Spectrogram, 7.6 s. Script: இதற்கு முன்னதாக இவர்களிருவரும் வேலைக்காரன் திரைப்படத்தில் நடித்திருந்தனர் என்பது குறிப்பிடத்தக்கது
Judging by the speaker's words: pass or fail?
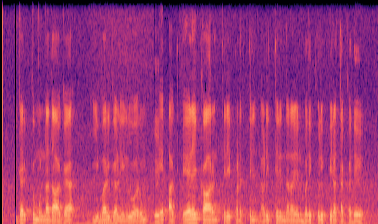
fail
